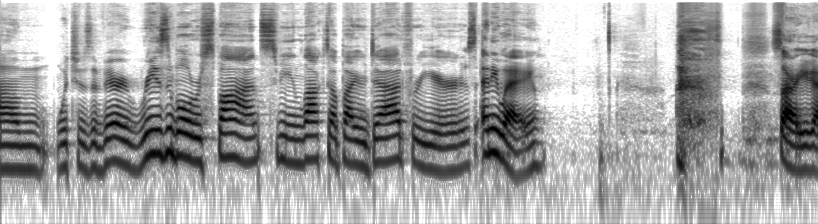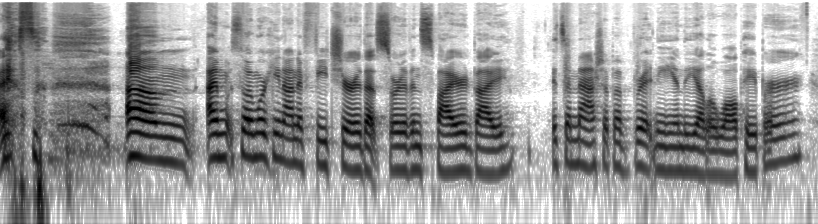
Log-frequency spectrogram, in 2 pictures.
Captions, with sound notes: which is a very reasonable response to being locked up by your dad for years. Anyway, [chuckles] sorry, you guys. So I'm working on a feature that's sort of inspired by-- it's a mash-up of Britney and the "Yellow Wallpaper,"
